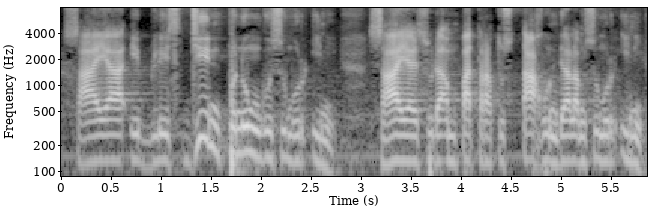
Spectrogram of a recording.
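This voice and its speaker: A man voicing a huge, centuries-old male jinn who lives in a well, speaking slowly and low, with long hall reverb. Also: fairly even intonation, faint music behind, natural voice. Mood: weary.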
